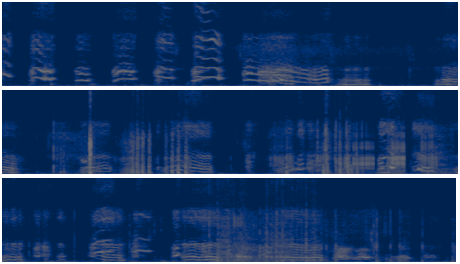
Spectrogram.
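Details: Three-week-old Staffordshire Bull Terrier puppies whimper and squeal in short, wavering, high-pitched bursts.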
